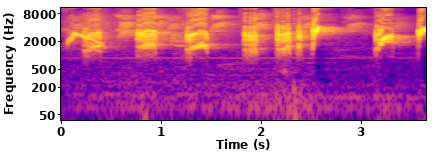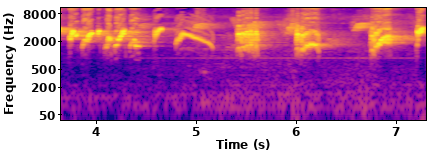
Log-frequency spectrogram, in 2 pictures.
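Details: Caged red-whiskered bulbul, Thailand, singing the doubled 'beun' style slowly and clearly for other birds to copy: steady series of liquid whistled notes, some arching downward, in near-continuous chattering phrases.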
